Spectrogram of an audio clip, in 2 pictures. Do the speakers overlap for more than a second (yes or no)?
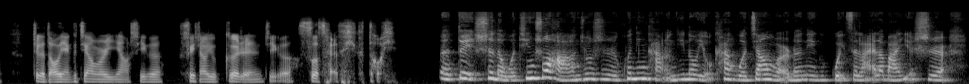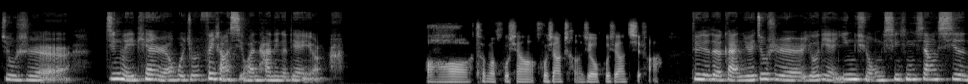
no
